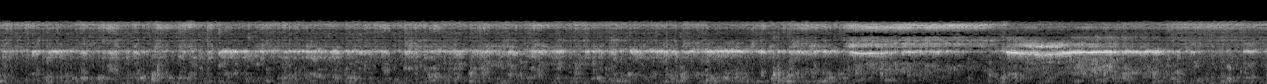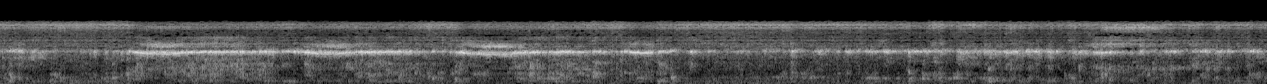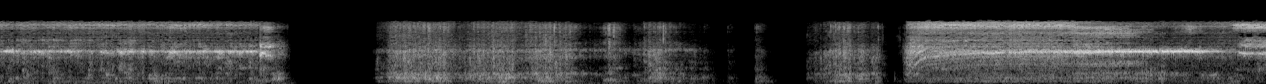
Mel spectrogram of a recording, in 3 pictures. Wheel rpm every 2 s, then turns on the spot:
230, 230, 230, 230, 230, 230, 230, 230, 230, 230, 230, 230, 230, 220, 40, 20, 30, 120, 230.
28-34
